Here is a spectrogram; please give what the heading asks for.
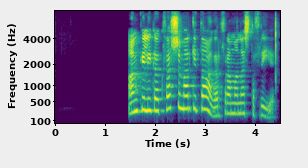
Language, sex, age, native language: Icelandic, female, 50-59, Icelandic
